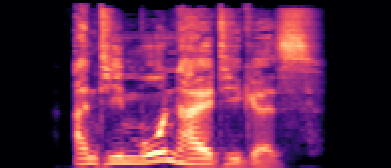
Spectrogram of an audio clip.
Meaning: strong/mixed nominative/accusative neuter singular of antimonhaltig
- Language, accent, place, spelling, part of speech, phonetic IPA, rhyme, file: German, Germany, Berlin, antimonhaltiges, adjective, [antiˈmoːnˌhaltɪɡəs], -oːnhaltɪɡəs, De-antimonhaltiges.ogg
